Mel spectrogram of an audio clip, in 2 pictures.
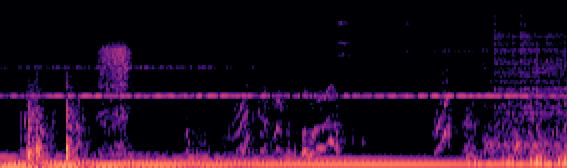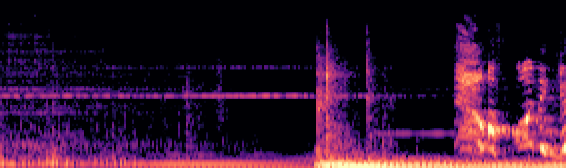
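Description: A low, steady film-score bed under the handling of a fabric suitcase being lifted, with scattered light knocks and a stretch of rustling in the middle. About six and a half seconds in, a sudden loud low music hit swells up and takes over.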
